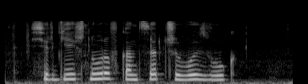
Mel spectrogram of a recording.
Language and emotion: Russian, neutral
